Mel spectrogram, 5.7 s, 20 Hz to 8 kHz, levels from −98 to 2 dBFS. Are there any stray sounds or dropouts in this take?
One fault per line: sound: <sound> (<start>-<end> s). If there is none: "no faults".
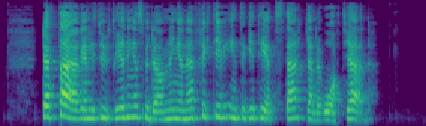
no faults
